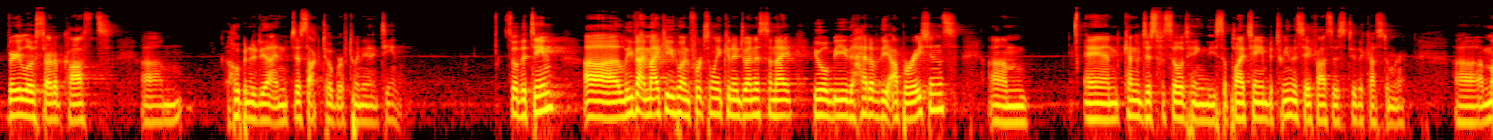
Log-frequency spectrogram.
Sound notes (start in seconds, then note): none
